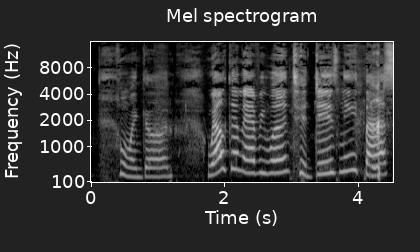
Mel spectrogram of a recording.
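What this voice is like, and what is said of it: Put-on Southern US accent. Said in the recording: “You're Southern again.”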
